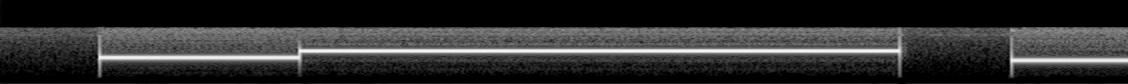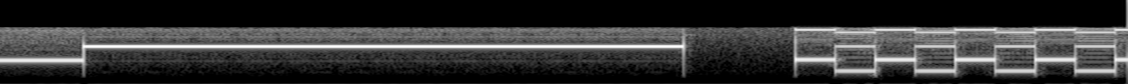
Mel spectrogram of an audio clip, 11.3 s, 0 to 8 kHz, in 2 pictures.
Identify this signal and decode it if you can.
Two-tone page, heard as a one-second tone, then a three-second tone, about 950 then 1220 Hz, about 860 then 1430 Hz, with noise. It is heard from 0.5 to 9.1 s.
